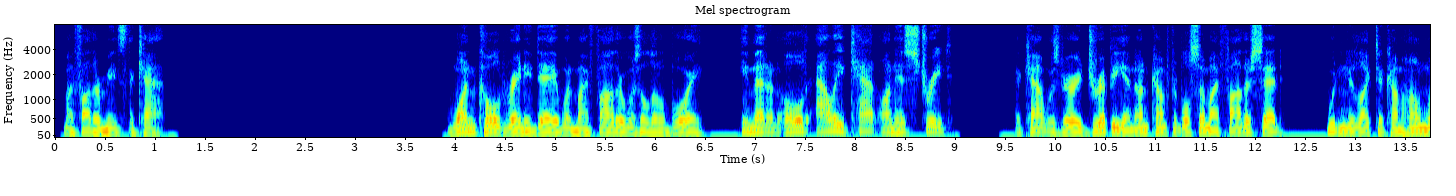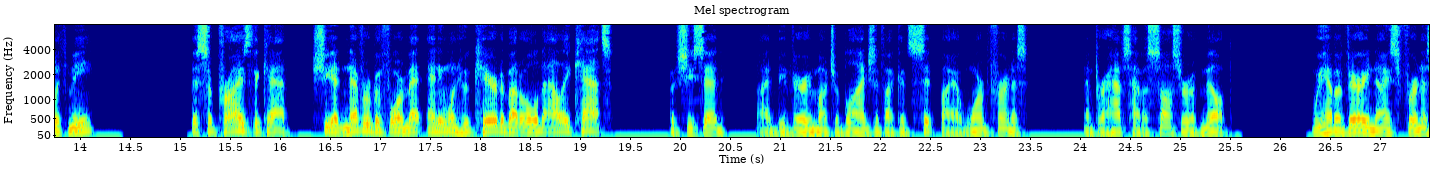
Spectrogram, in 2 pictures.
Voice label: story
